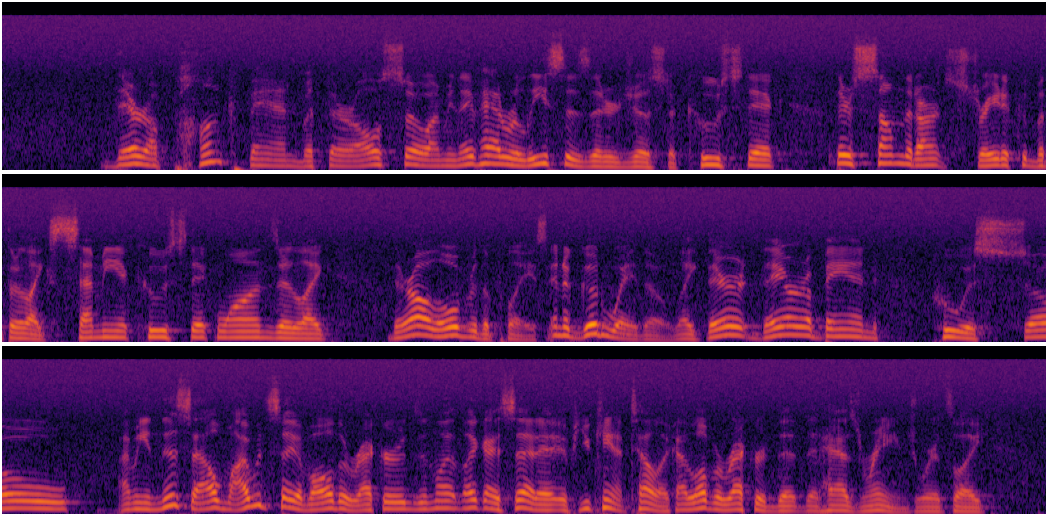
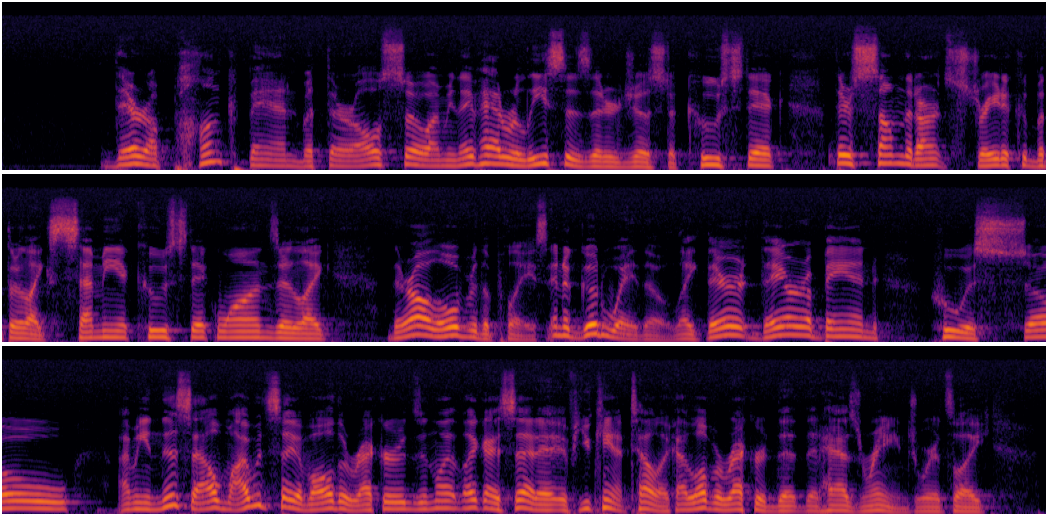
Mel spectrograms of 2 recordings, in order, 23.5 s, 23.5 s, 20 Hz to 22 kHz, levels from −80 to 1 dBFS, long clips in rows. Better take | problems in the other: second | hiss; loud; throughout; 8 dB below the speech; faint in the second

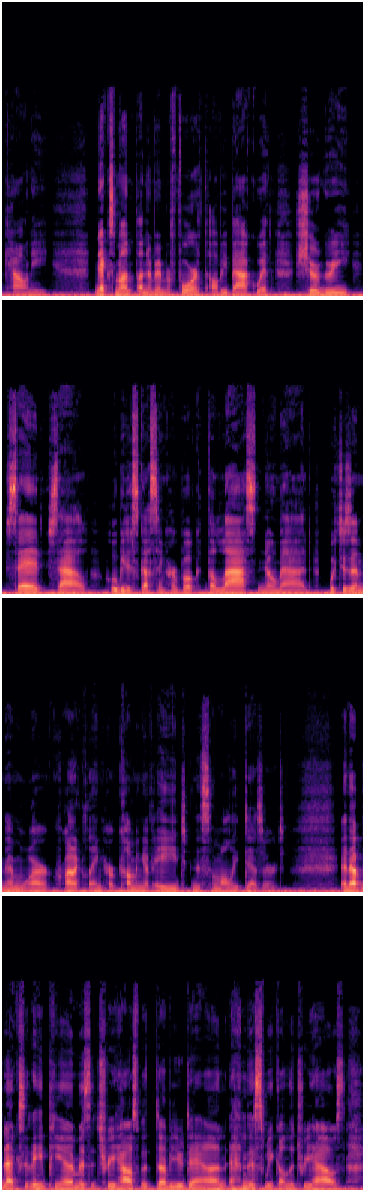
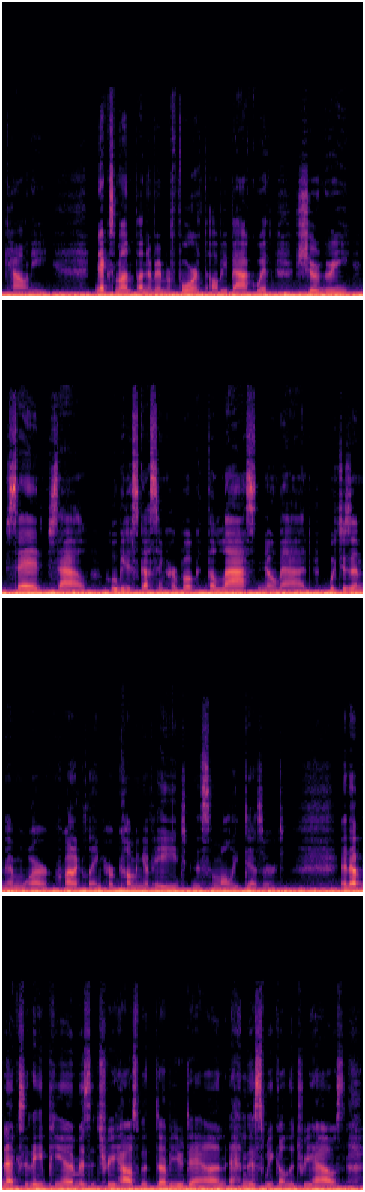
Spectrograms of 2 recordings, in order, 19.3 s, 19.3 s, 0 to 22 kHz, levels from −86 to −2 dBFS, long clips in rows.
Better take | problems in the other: first | low rumble; loud; throughout; 5 dB below the speech; faint in the first

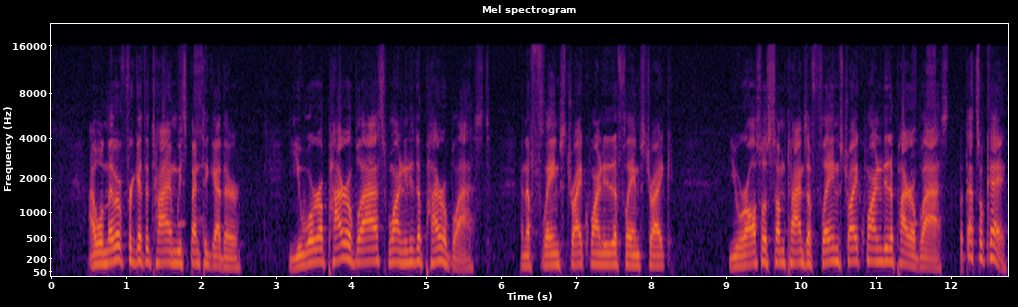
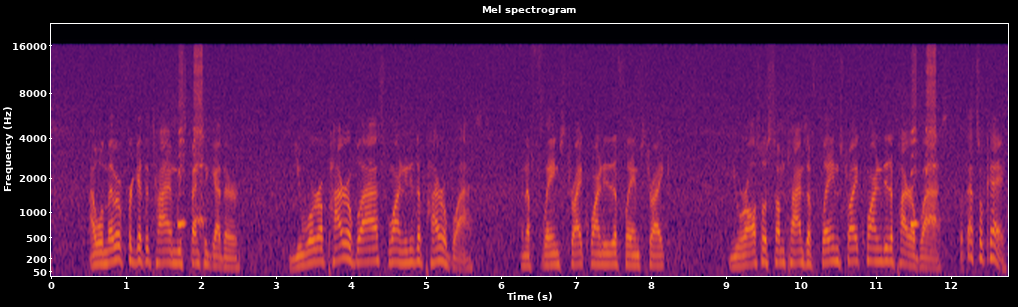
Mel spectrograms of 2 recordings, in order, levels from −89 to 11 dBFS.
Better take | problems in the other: first | hiss; loud; throughout; 8 dB below the speech; faint in the first

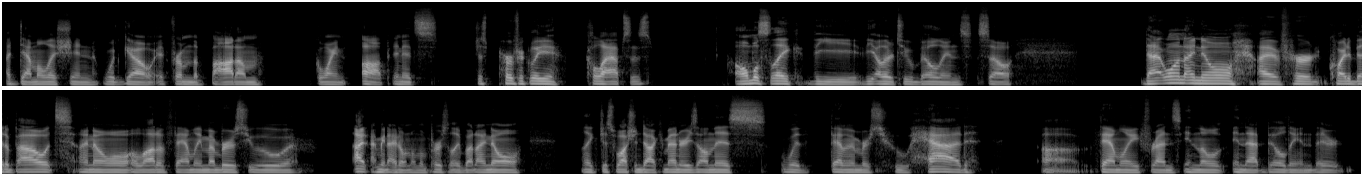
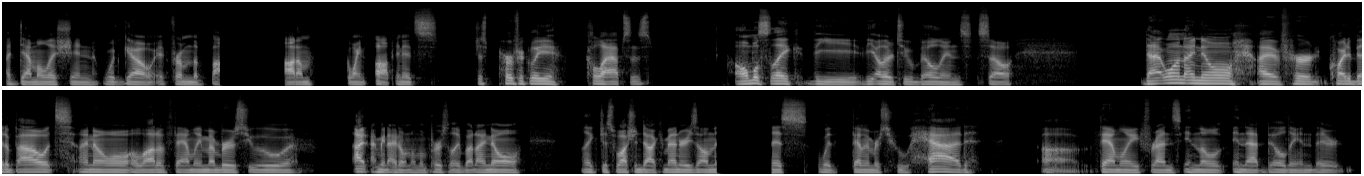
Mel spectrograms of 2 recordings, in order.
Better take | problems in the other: first | audio freezing; at 2 s for 0.5 s and at 21 s for 0.5 s

